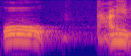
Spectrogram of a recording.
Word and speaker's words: 옷 안: 음절의 끝소리가 된 상태에서 얘가 이렇게 연음이 되니까 최종 발음은 오단이 되는 거거든요.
